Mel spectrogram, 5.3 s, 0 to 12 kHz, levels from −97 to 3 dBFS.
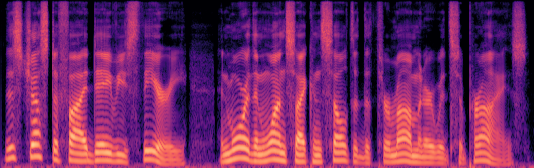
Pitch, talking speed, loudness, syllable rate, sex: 135 Hz, 155 wpm, -17 LUFS, 5.1 syllables/s, male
